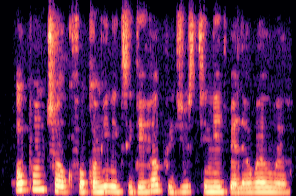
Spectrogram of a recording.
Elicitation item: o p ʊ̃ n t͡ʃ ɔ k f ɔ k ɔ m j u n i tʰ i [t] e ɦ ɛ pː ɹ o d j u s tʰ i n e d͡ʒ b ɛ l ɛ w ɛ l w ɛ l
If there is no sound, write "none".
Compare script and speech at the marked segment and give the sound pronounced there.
d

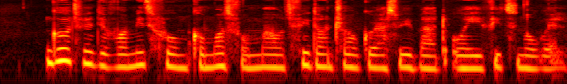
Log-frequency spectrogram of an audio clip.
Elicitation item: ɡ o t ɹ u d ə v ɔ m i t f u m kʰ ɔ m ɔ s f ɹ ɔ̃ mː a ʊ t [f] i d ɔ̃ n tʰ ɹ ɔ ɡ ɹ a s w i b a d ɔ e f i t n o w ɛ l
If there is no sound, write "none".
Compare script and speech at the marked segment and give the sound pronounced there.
f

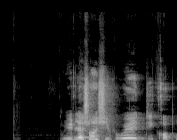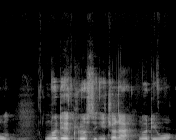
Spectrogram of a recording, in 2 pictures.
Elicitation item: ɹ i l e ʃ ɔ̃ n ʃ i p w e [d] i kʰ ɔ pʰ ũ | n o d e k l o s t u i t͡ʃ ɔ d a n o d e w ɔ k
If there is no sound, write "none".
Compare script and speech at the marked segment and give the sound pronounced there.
d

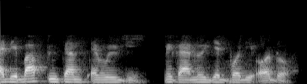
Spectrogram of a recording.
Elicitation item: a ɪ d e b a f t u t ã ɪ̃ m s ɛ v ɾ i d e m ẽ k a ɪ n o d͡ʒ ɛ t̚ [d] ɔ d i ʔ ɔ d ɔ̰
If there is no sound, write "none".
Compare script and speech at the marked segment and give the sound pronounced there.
b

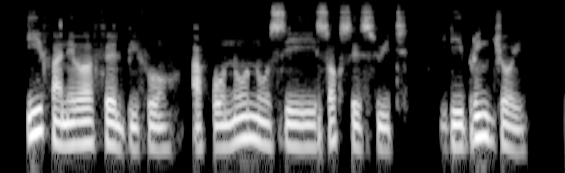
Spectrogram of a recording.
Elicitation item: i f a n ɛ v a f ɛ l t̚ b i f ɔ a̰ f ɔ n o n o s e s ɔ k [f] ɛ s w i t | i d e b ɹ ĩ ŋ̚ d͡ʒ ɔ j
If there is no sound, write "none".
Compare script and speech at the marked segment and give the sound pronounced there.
s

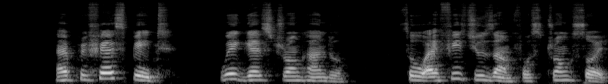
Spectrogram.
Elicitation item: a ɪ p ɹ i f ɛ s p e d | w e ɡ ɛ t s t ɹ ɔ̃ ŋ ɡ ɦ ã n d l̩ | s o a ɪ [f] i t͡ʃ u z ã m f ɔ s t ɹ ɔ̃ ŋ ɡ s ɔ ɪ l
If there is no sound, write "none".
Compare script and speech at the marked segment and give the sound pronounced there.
f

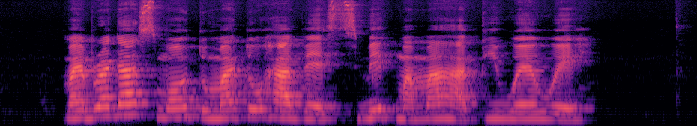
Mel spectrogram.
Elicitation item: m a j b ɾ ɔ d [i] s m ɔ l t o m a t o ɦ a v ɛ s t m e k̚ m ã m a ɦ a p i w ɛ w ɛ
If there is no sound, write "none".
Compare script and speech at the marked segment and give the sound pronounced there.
a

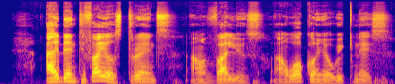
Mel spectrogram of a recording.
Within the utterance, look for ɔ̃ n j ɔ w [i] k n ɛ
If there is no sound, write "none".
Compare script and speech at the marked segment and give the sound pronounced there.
i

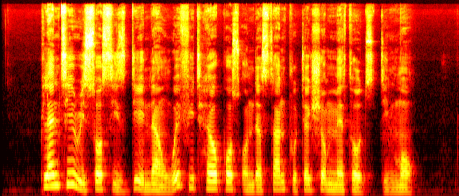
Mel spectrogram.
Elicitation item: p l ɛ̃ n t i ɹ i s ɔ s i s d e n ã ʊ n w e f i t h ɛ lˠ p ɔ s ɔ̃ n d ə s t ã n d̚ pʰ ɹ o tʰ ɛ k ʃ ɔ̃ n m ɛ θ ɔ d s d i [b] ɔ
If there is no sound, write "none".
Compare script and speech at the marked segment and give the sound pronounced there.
m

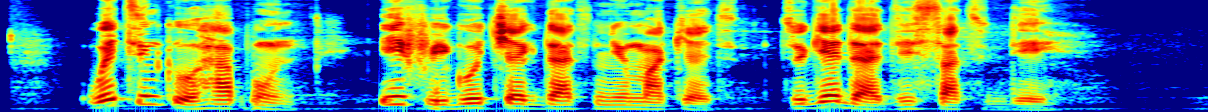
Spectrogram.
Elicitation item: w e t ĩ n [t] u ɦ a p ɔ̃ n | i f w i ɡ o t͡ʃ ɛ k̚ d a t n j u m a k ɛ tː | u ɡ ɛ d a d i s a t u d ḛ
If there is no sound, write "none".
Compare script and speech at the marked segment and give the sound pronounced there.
k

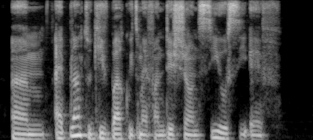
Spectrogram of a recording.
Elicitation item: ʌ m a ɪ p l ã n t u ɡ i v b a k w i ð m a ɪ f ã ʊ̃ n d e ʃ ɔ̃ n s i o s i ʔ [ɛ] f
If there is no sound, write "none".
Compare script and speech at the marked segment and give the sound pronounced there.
ɛ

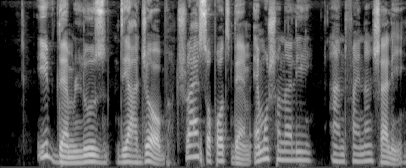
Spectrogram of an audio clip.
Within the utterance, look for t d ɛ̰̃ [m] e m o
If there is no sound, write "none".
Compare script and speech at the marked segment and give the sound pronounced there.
m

